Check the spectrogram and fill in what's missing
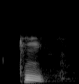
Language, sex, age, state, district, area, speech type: Hindi, male, 45-60, Madhya Pradesh, Seoni, urban, conversation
